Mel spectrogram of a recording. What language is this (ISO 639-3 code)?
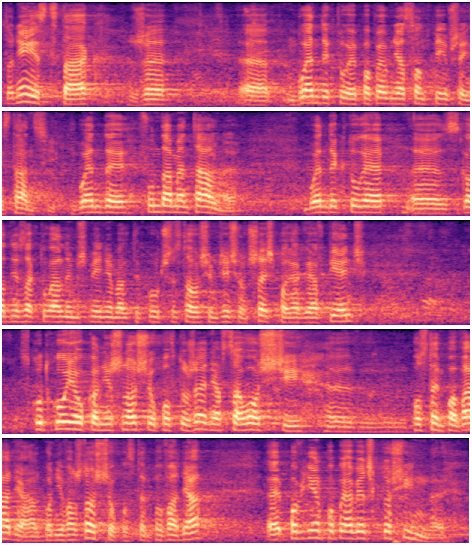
pol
